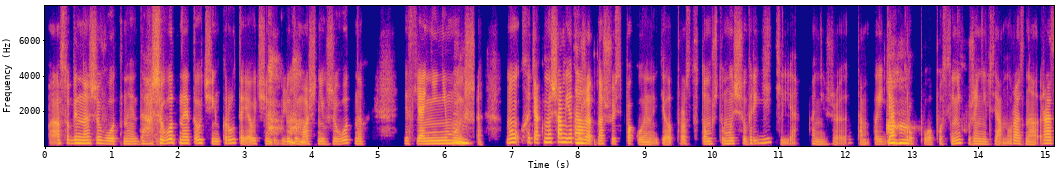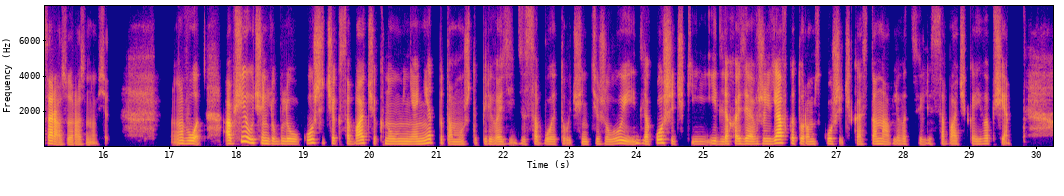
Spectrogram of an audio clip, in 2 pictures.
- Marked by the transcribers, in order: laughing while speaking: "Да"; chuckle; tapping
- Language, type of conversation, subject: Russian, podcast, Что для тебя значит уютный дом?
